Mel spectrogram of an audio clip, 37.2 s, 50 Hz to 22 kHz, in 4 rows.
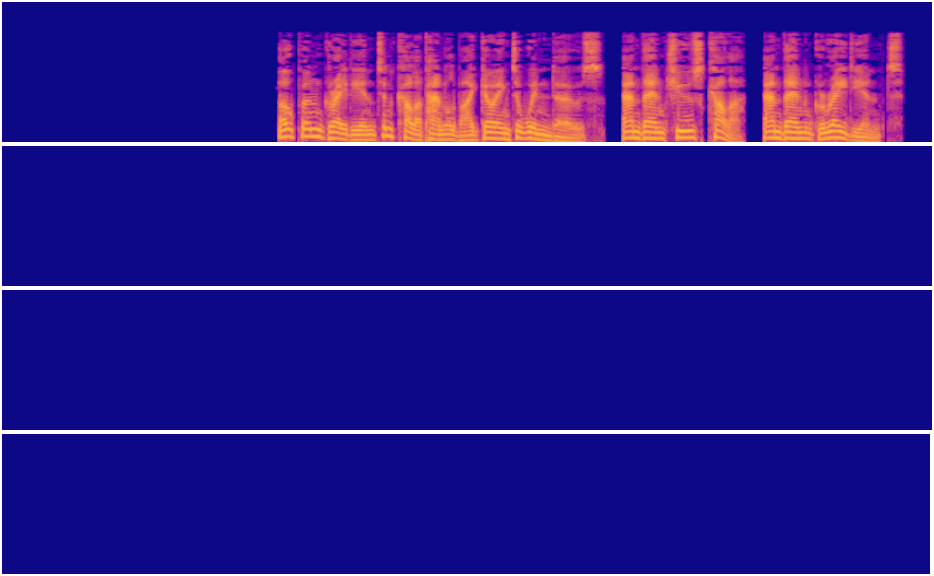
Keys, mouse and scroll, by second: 6.5 click, 11.0-11.9 drag, 20.4-24.0 drag.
